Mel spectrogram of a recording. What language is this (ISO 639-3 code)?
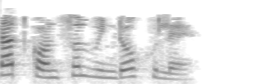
asm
